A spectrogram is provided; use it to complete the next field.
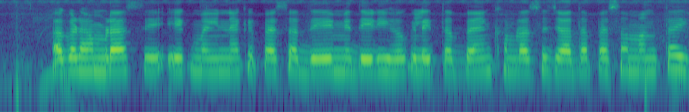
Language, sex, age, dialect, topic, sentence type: Magahi, male, 18-24, Western, banking, question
